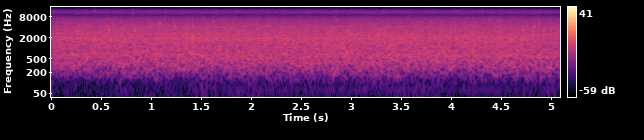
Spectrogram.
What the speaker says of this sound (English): surrounded by beautiful mountains on all sides with the Atigun River running by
